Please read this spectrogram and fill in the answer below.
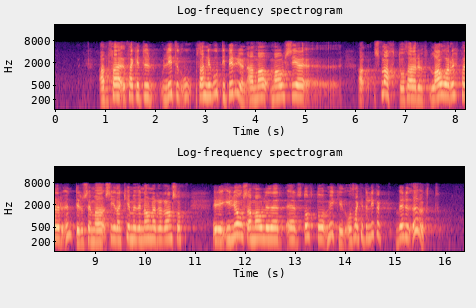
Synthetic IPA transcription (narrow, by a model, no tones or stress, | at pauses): aðθaθaðcɛːt̪ʏɾlɪːt̪ɪðθanːɪɣuːt̪ipɪɾjʏnʔa̰ðmamaːwlsjɛ | smawht̪ɔɣθaðɛɾʏlaːwaɾʏhpajðʏɾʏnt̪ɪɾsɛmaðsiːðancʰɛːmʏvɪðnaːwnaɾarːansowkn | iljoːwsaðmaːwlɪðɛɾɛɾ̥st̪owr̥t̪ɔɣmɪːcɪðɔ̰ɣθaðcɛːt̪̬ʏɾliːkavɛːɾɪðœːvʏxt̪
